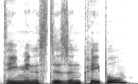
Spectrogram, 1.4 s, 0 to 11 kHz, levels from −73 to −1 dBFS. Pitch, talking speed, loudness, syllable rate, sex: 145 Hz, 175 wpm, -15 LUFS, 5.5 syllables/s, male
